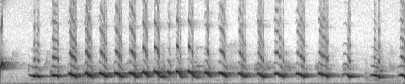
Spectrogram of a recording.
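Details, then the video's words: White-rumped shama singing, used to provoke other shamas: after one higher note, a fast even series of about twenty-five clear repeated whistled notes, gently rising then falling in pitch. "MURAI BATU APAPUN SPONTAN NYAUT ¦ PANCINGAN MURAI ¦ SHAMA BIRD"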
